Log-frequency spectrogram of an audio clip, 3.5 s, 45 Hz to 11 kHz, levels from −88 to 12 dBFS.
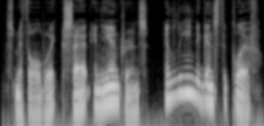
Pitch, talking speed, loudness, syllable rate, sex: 120 Hz, 190 wpm, -17 LUFS, 5.0 syllables/s, male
